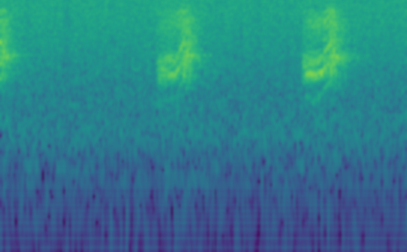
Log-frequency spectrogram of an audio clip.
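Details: Azure-winged magpie calling from a Himalayan cedar, giving its harsh, rasping ground call, each call about a third of a second and repeated roughly once a second, over a quiet background.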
